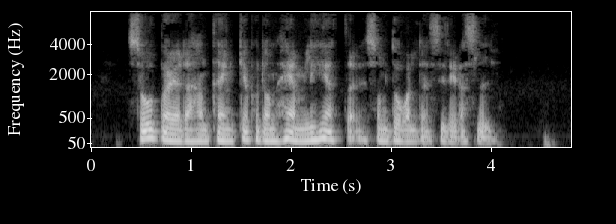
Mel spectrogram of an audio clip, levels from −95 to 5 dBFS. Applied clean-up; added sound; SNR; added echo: none; none; none; none.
